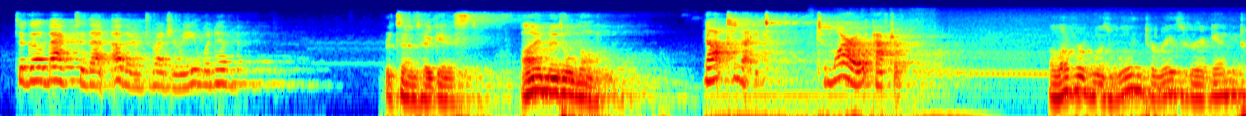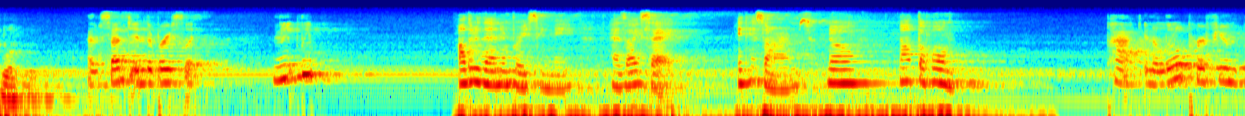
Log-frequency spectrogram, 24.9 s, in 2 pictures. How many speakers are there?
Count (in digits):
6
